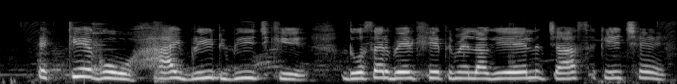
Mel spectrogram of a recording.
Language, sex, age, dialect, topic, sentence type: Maithili, female, 18-24, Southern/Standard, agriculture, question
